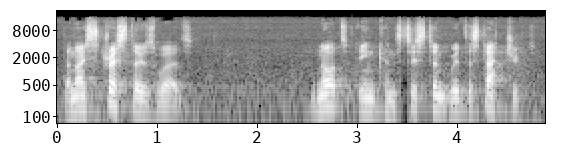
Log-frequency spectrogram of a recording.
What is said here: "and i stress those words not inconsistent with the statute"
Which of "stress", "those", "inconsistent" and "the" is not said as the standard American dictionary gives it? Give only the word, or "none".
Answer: none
